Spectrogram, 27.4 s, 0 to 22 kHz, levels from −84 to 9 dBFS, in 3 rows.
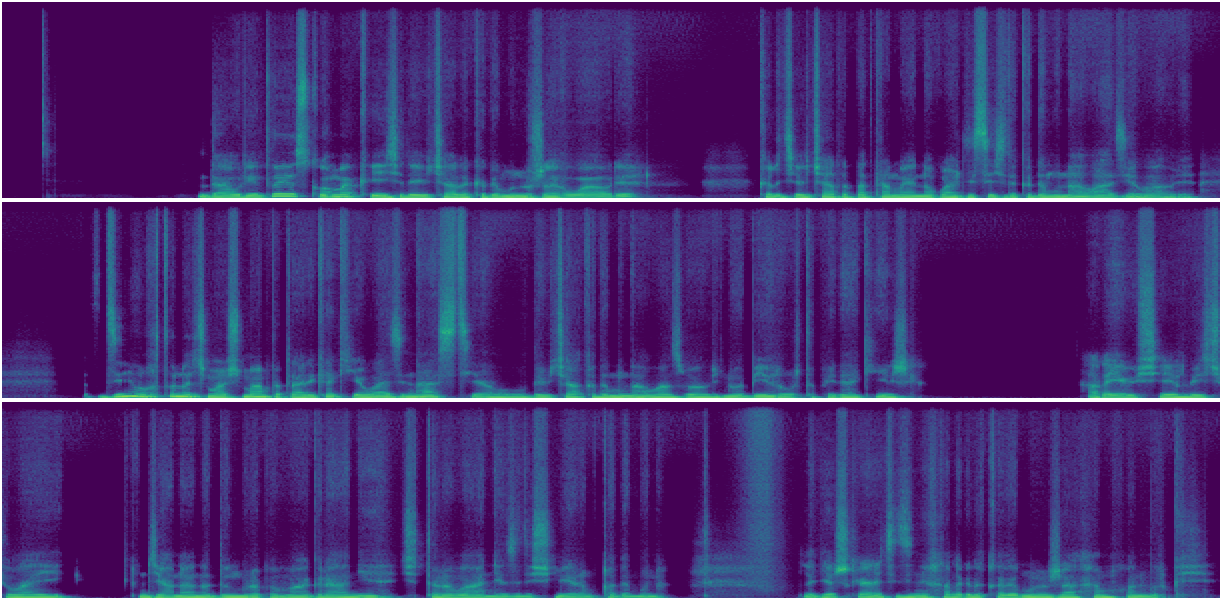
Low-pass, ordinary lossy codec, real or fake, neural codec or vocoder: none; none; fake; autoencoder, 48 kHz, 32 numbers a frame, DAC-VAE, trained on Japanese speech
